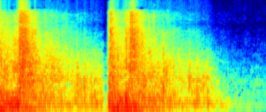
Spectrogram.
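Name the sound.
gunshot sound effect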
